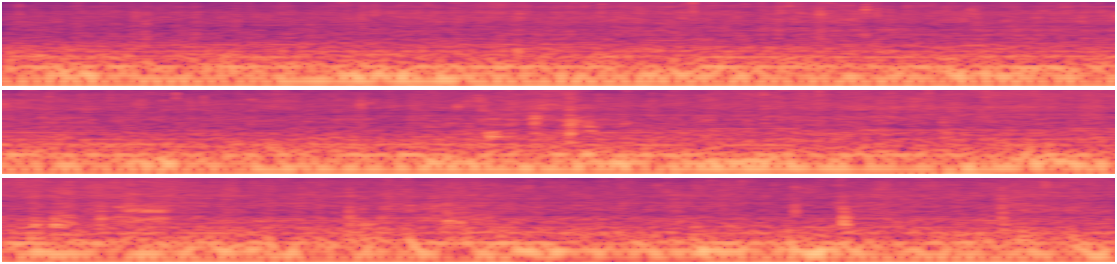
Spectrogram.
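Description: Diced sheep offal curry sizzling steadily in a large pan over a wood fire, with a spoon stirring it, over a low steady rumble.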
